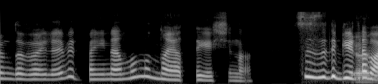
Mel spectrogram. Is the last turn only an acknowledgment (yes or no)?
yes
